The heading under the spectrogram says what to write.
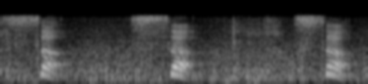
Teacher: দন্তস উচ্চারণের ক্ষেত্রেও উপরের পাটি দাতে উচ্চারণ করবে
